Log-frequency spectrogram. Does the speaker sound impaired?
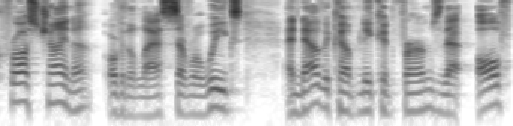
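No.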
